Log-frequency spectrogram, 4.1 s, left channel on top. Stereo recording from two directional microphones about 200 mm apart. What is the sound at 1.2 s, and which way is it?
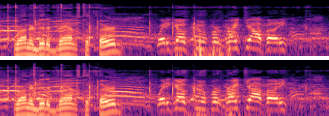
Speech, 10° left (ahead or behind).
